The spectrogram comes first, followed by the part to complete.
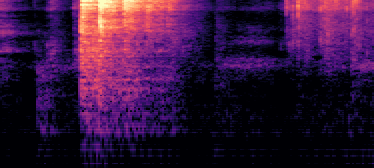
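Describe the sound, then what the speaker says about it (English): A knife cuts through a slab of soft Hawaiian sandwich rolls, giving one broad, crackly rasp that fades over about a second, followed later by fainter scraping and handling. "slice your buns all the way through"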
